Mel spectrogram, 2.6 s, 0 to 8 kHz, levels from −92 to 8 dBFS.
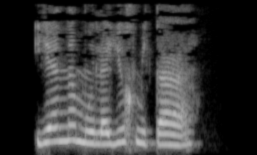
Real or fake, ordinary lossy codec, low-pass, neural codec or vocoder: real; MP3, 32 kbps; 7.2 kHz; none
